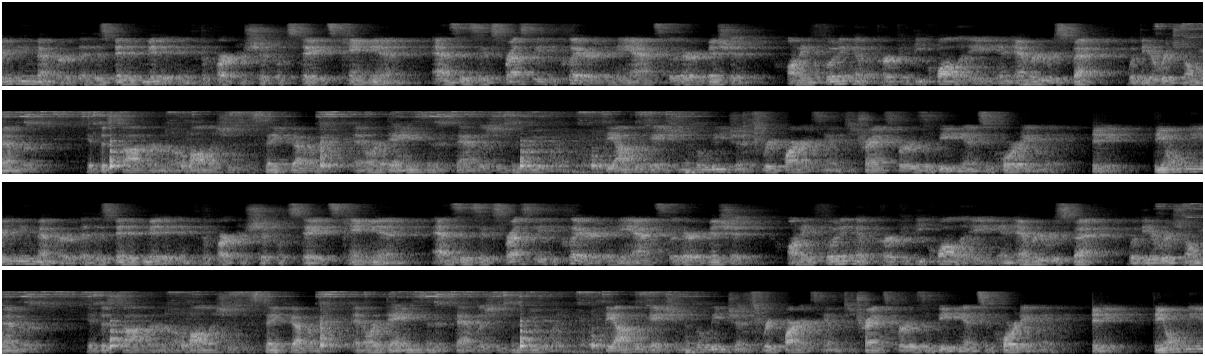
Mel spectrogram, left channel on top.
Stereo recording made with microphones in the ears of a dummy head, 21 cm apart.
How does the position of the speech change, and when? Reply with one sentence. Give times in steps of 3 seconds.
In this clip you hear the speech on the left from 0 s, in the centre from 12 s and on the right from 15 s.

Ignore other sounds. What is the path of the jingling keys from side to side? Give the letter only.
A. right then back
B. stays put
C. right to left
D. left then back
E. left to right
A.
